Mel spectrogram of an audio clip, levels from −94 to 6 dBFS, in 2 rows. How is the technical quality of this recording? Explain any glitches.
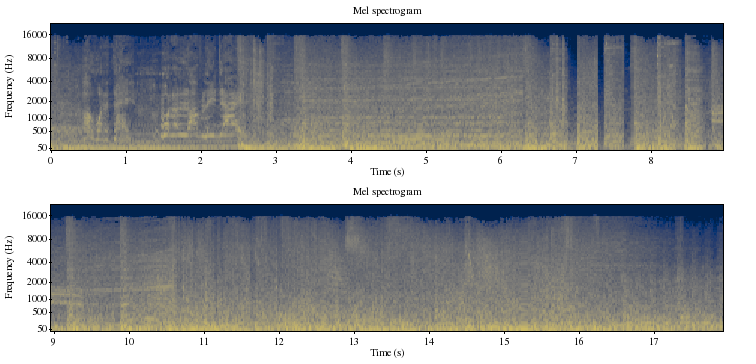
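The audio has five brief stutters, each a repeated buffer. They occur at 4.89–4.95, 7.74–7.79, 9.84–9.88, 12.57–12.61 and 15.23–15.32 s. New audio arrived late, so the last 21.33 ms block played again, which fits a 1024-sample buffer. It repeats two to four extra times, with a hard join at each repeat. Each stutter drops roughly 40 to 100 ms of sound.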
